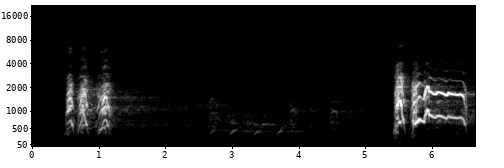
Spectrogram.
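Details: Coyote barking three times in quick succession, faint yips trailing off, then a loud bark followed by a sustained, slightly wavering howl.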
